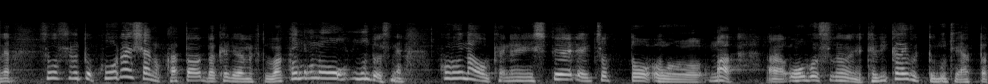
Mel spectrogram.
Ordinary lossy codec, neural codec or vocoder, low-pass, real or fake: none; codec, 24 kHz, 1 kbps, SNAC; 7.2 kHz; fake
